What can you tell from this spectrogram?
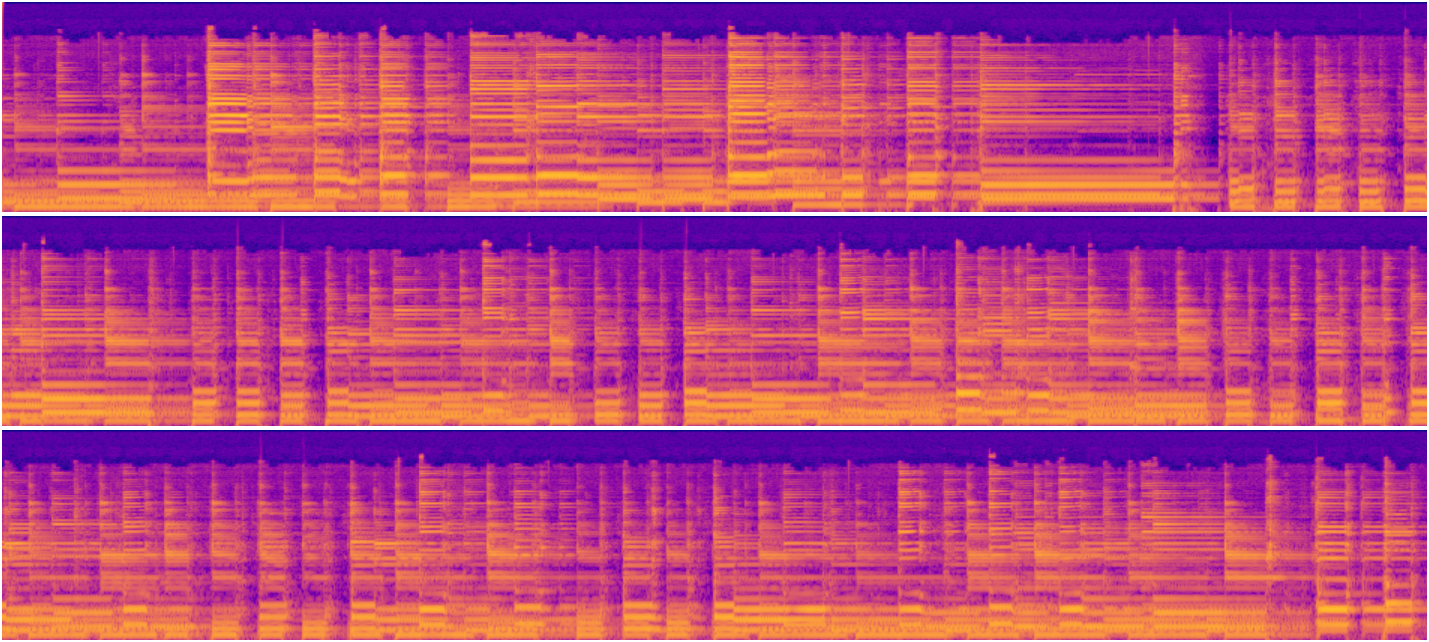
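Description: Improvised guitar music: plucked notes over a held low bass note, turning to a quicker run of picked notes after a brief pause about eight seconds in.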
